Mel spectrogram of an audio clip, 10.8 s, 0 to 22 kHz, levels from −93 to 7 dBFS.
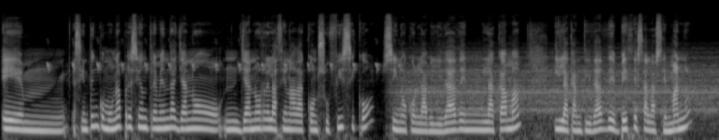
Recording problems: machinery noise; noticeable; throughout; 15 dB below the speech

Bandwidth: 15 kHz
